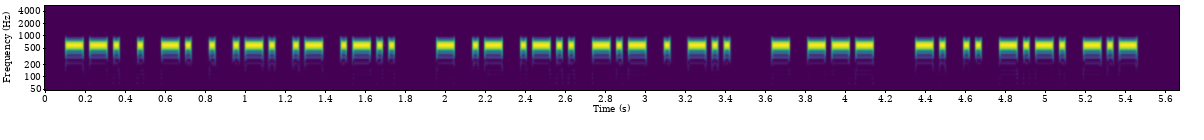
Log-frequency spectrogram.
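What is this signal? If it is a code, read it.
Morse code, heard as a keyed tone, about 40 wpm, 600 Hz. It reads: GENERAL TALKED TO NICK
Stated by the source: Morse code at 40 wpm, practice text, CW med Gnister.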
